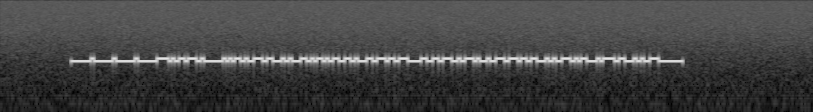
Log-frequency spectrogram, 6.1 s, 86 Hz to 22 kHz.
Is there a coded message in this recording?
Yes: RTTY (45.45 baud, 170 Hz shift) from 0.5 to 5.1 s, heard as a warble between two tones, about 1140 Hz centre. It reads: SACUDIU MINHA CABECA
